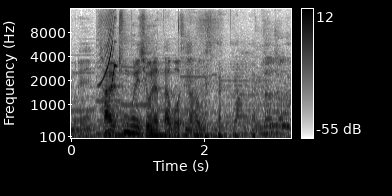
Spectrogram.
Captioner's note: tee hee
